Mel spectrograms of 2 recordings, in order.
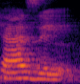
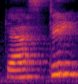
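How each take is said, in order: First: No t sound is heard in the middle. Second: A clear t sound is heard in the middle. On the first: The speaker calls it right. "Should not pronounce T here" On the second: The speaker calls it wrong. "Castle కాదండి"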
